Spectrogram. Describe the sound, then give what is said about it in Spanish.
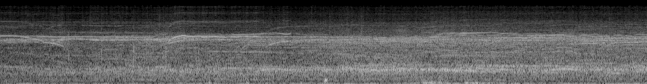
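A large bullring crowd whistles loudly and continuously as the horses approach to drag out the bull, pressing its petition with whistling rather than handkerchiefs; many shrill, wavering whistles overlap above a dense roar of voices that holds steady throughout. “la petición aprieta ruidosamente cuando ven que se acercan los caballos. Aprieta la petición en ruido hay más silbado, silbido que pañuelo.”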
